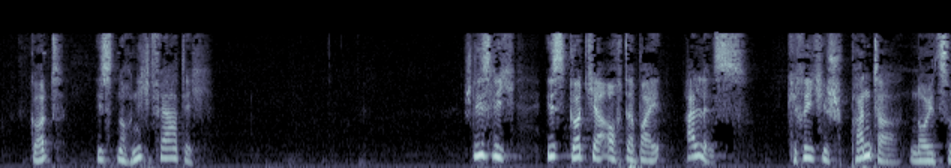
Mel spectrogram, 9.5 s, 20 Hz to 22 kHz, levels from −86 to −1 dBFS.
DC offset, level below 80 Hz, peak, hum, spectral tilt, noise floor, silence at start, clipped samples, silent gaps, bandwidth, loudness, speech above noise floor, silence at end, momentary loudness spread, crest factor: under 0.1%; -50 dBFS; -4 dBFS; none; -2.5 dB/octave; -63 dBFS; 0.3 s; under 0.1%; none; 11.5 kHz; -23 LUFS; 39 dB; 0 s; 14 LU; 24 dB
